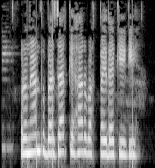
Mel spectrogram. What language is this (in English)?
Pashto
